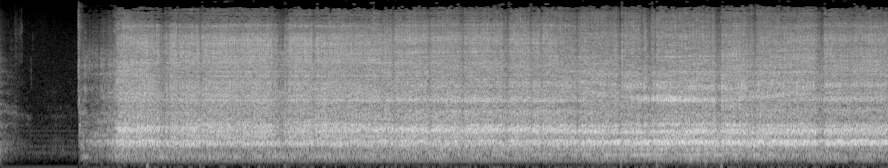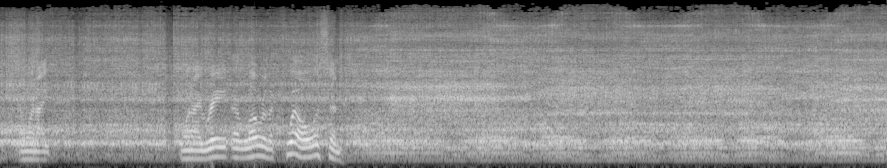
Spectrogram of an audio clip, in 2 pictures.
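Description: A drill press motor runs with a steady whirring hum.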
